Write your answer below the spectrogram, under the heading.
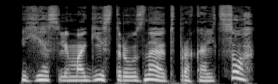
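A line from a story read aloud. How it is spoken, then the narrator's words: Trembling squeak. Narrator (Russian): дрогнувшим голосом пискнула Дионика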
